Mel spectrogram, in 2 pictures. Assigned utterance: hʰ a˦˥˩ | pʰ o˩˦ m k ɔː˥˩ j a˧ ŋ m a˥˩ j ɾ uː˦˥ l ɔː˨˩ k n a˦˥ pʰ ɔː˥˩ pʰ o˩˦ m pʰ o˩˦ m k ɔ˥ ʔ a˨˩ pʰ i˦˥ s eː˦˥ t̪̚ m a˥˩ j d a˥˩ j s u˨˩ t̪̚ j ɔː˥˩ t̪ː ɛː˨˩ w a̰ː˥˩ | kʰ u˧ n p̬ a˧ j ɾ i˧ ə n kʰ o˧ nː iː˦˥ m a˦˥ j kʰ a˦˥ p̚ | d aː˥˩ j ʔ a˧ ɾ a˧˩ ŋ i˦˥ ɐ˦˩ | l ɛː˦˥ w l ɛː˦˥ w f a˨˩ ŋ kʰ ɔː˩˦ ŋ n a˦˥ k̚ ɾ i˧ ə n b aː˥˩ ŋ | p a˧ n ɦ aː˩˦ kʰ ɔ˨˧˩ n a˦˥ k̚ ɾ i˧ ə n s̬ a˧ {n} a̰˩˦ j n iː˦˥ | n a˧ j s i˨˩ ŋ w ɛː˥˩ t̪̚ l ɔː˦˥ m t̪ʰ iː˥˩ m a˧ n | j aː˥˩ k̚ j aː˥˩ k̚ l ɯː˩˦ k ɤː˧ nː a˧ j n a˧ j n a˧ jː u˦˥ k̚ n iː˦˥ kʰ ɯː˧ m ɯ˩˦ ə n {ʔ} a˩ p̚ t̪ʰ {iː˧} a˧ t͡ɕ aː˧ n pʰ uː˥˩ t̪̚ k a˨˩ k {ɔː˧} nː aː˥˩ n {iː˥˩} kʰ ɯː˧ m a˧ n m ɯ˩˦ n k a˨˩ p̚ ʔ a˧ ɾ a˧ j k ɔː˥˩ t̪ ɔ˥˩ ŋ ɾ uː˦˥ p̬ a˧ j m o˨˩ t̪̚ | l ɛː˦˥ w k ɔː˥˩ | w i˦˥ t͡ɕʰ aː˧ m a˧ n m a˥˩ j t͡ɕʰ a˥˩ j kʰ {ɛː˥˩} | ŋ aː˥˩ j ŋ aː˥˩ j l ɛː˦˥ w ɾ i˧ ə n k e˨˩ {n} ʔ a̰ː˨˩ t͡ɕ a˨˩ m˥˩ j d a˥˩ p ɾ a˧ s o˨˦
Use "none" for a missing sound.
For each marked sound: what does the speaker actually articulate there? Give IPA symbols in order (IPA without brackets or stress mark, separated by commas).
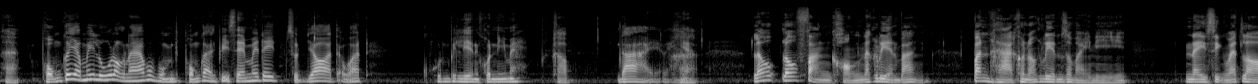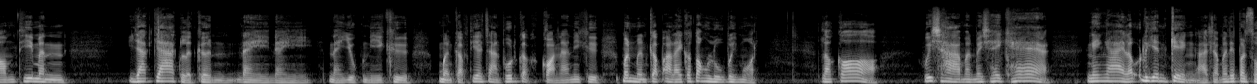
m, k, iː˥˩, ɔː˨˩, iː˦˥, ɛː˥˩, ŋ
